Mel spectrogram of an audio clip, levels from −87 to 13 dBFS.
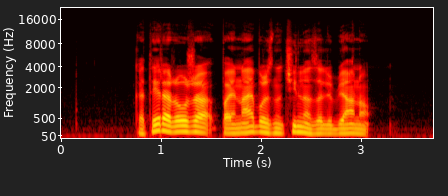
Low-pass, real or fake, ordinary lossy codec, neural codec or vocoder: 19.8 kHz; real; none; none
